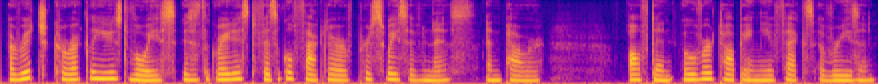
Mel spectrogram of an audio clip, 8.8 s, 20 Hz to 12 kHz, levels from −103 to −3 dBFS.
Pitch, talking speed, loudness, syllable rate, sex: 210 Hz, 145 wpm, -19 LUFS, 5.2 syllables/s, female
